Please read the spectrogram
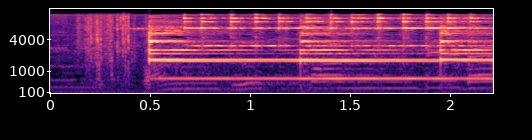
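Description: A temple bell starts ringing about half a second in and keeps ringing, with a second set of ringing tones joining just after a second in. A low wavering melody runs beneath it.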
